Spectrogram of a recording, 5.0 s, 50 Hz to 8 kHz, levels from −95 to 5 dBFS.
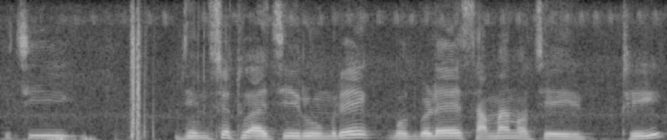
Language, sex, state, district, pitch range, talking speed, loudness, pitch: Odia, male, Odisha, Khordha, 145-160 Hz, 145 wpm, -20 LUFS, 150 Hz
